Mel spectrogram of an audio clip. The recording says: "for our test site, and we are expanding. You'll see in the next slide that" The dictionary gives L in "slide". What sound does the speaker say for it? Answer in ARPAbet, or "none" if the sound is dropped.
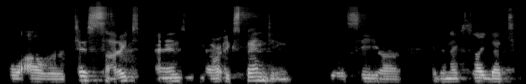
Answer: none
